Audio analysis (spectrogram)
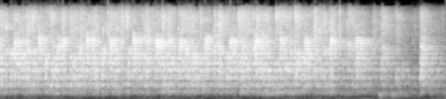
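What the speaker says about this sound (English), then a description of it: "Let's have one more round of applause for all tonight's readers" An audience at an evening literary reading gives a sustained round of applause for the readers, dense steady clapping throughout that thins and fades near the end.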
